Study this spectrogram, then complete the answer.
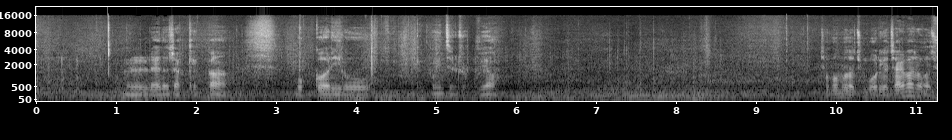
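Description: A young man speaks softly and close by.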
